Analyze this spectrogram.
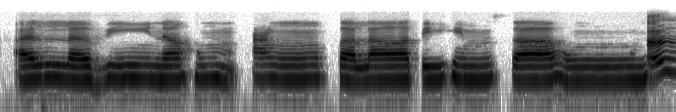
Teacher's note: बहुत बारीक है आइन, अच्छा और उसको बारीकी के साथ ही नून की आवाज वो जो है ना नाक में चली जाती है ना, फिर नून जज़म वाले की आवाज नाक से डाइवर्ट होके नाक की तरफ जाके बाहर आती है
